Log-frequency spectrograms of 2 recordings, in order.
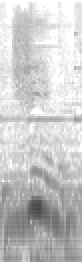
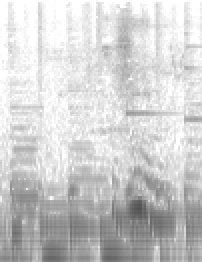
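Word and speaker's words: جيم: arabic and certain arabic it should sound like the j in the word gem while in egyptian arabic it sounds like dg in the word game they're both quite easy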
